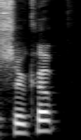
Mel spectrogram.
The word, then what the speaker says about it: Sukup: And Sukup. That's how it's pronounced. – Everything from concrete up is Sukup, right? – Yeah.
